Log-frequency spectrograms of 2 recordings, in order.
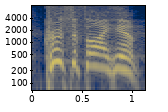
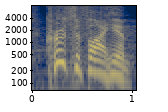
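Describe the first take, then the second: First: Much higher and louder, screamed CRUCIFY; the mob's cry rising to a scream; screaming crowd. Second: Loud, high cry of the mob; crowd shout. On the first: Crowd pressing Pilate harder, screaming demand. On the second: Chief priests shouting at Pilate, loud demand. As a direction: roar it out for blood. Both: Acted. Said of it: "they gave a great shout".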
